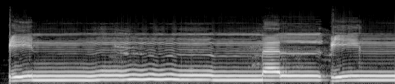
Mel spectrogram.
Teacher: হরকতের বামে নুনে মিমে তাসদিদ হইলে সর্ব অবস্থায় নাকের বাসি থেকে গুন্না করিয়া পড়িতে হয়। তো এই জেরওয়ালা হামজাটি তাসদিদওয়ালা নুনের সাথে 3 সেকেন্ড পরিমাণ গুন্না করে পড়ব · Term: ওয়াজিব গুন্না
